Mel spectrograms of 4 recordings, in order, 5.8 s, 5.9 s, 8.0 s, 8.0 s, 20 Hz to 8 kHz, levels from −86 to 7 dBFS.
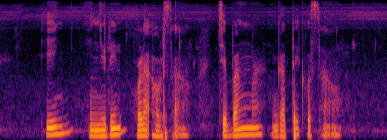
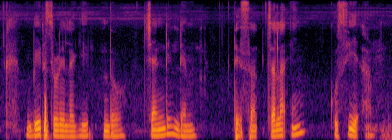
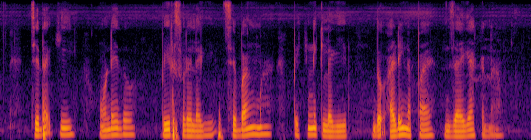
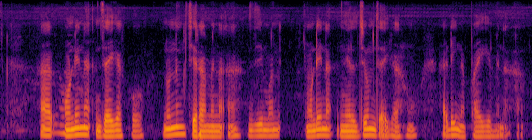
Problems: background sounds at intervals, background conversations at intervals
